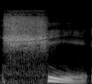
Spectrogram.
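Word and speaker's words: 3HE: I'm going to close out the session of Bridging the Gap with, I think the group is pronounced She. It's 3-H-E. That's how it's spelled.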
